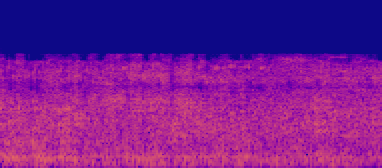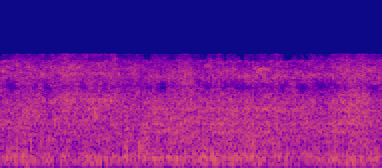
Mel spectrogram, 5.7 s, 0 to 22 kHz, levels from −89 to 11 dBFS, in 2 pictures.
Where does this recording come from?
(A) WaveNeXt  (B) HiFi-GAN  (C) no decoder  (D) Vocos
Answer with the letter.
B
